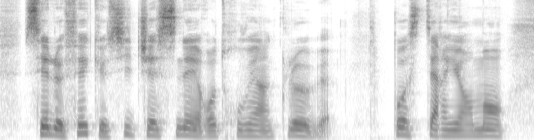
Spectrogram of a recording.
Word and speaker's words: Szczęsny: On le connaît tous sous le nom de Szczęsny, mais si j'ai bien compris, on le prononce Szczęsny.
